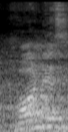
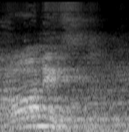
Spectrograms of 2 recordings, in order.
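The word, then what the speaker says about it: honest: তারপর আমরা হনেস না, কি হবে? অনেস।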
